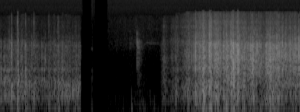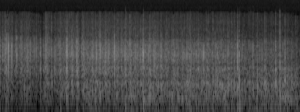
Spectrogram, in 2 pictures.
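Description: Two sponge scourers are pressed against the sides of a black foam microphone windscreen and scratched back and forth by hand. The result is a dense, rough, low-heavy scratching and rustling. It drops to near silence briefly after the first second, then returns fuller and louder for the rest of the clip.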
